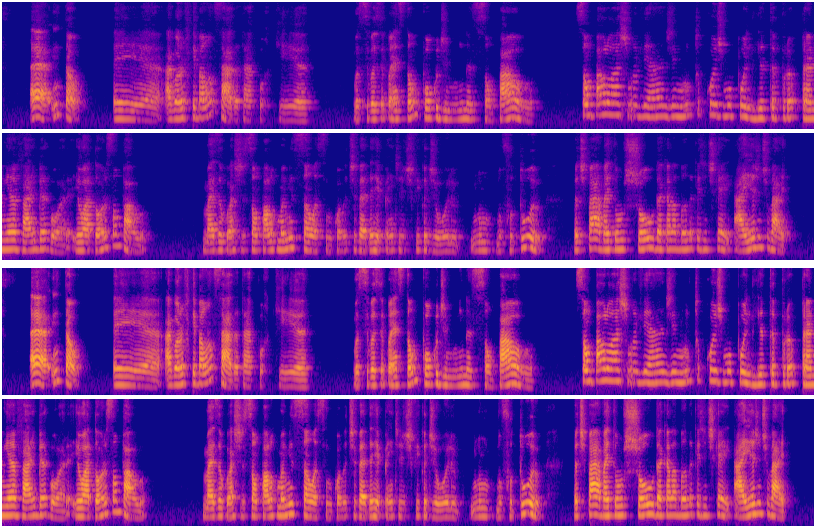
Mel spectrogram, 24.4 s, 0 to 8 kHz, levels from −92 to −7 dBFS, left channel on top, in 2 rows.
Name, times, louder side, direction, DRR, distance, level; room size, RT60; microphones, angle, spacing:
voice 1, 0.4-1.2 1.7-4.6 5.3-8.0 8.6-14.3 15.2-20.3 20.8-23.9, right 6 dB, 50° right, 0.4 m, -32 dB
4.5 x 2.9 x 4.1 m
head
